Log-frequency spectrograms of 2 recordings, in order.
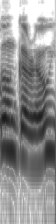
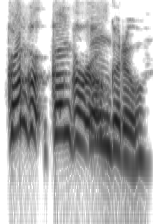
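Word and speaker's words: Ghungroo: No, that's Gunguru. Oh, great. Gunguru, yeah. Gunguru. You got it.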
